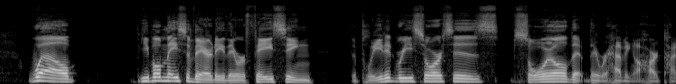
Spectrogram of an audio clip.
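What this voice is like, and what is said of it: Usual voice. Nothing is said of it.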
